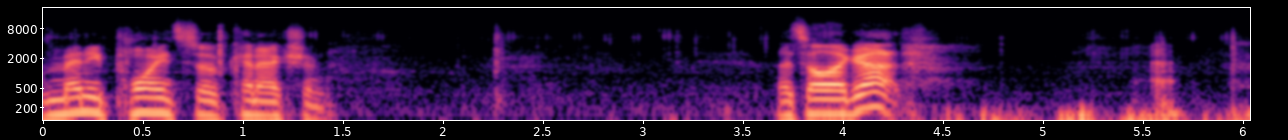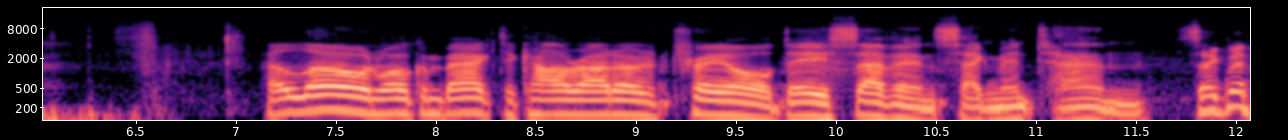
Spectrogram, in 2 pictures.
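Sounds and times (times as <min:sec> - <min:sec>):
faint rustles: 0:01.4 - 0:03.8
wind buffeting microphone: 0:03.8 - 0:06.6.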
